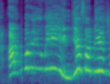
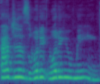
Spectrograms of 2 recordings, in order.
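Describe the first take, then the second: First: High-pitched, incredulous mock squeal; exasperated protest. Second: Soft, unruffled feigned innocence; cool, collected. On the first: Acted accuser protesting the denial. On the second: Acted. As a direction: play innocent in a hushed, calm voice. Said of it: "most cool and collective ass voice".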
